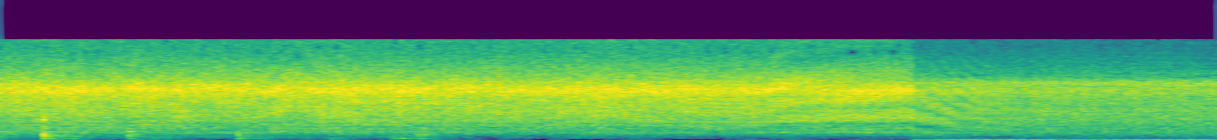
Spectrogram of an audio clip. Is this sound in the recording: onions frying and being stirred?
yes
